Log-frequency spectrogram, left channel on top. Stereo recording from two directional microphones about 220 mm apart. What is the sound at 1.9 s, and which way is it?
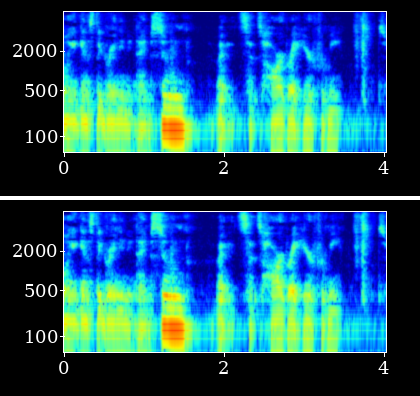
Speech, 10° right (ahead or behind).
